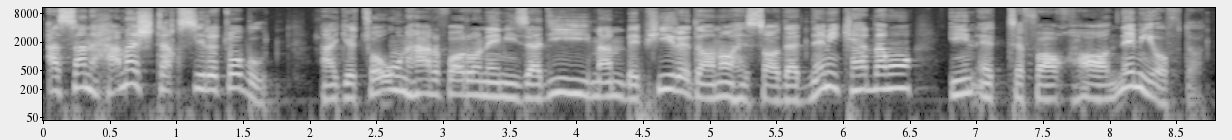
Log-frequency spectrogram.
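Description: A man's voice: fairly high pitch, lively intonation, vocal fry. A man voicing a bitter, jealous evil sorcerer in a storybook tale, talking in a raised, angry, whiny voice.

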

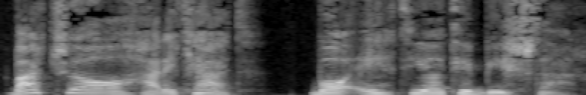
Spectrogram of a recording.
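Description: A brave militia commander, a grown man who keeps his head and gives brisk, firm orders, voiced by the narrator of an audio story. His voice sits in the middle of its range and sounds dry and close to the mic. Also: mid-range voice, lively intonation, bright, forceful tone, husky, no room sound, voice pushed up. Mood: commanding. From Tabriz, Iran. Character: brave adult male militia leader, calm and commanding. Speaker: squad leader.

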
